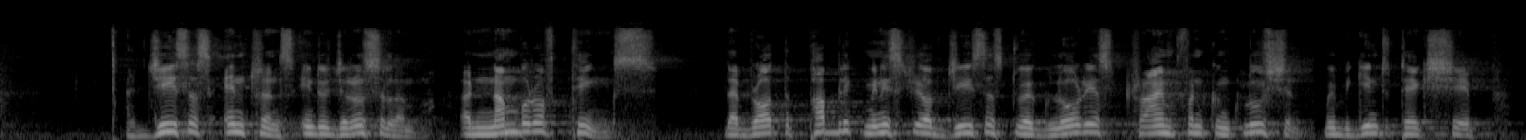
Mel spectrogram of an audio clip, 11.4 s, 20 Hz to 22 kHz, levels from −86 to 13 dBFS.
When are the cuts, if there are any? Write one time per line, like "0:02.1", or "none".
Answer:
0:09.8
